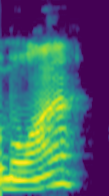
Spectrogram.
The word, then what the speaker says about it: Moana: Oh, Moana. – Moana, that's how you say it. I knew I wasn't saying it right.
